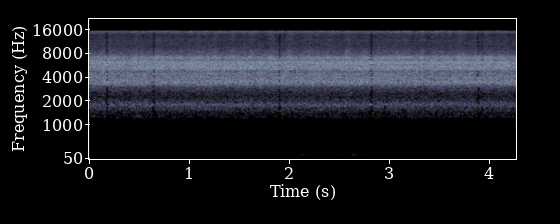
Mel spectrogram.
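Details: Cicada, a male producing its loud forest call with abdominal muscles, heard in the morning and sometimes at dusk: a steady, dense, high-pitched buzzing drone that holds without pause, with no other clear sounds.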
